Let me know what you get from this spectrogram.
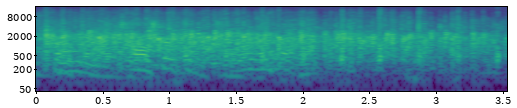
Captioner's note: applause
